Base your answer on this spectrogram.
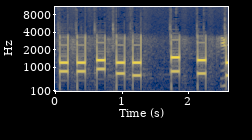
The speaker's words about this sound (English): Please don't punch it in on the phone. Give it to me.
